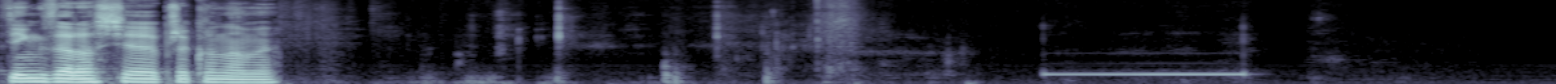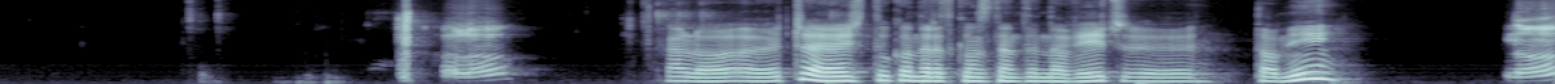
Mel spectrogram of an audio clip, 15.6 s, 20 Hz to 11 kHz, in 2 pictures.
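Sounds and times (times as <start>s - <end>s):
speech: 0.0s - 1.5s, 11.1s - 14.6s, 15.3s - 15.5s
phone ringback tone: 5.2s - 6.2s.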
